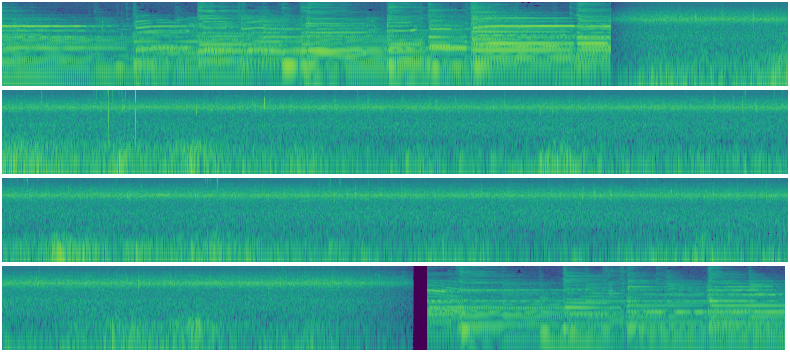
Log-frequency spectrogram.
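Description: Plucked acoustic guitar music stops abruptly about six seconds in. It gives way to outdoor sound from the forest camera's microphone: a steady rain-like hiss with irregular low rumbling and a thin, steady high tone. The music comes back suddenly near the end.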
